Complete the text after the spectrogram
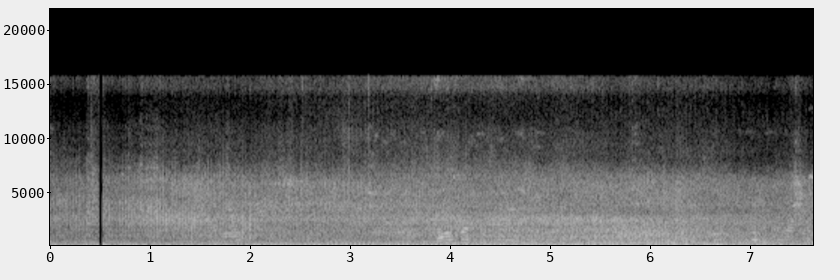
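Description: Men chatter faintly in the background of the street.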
